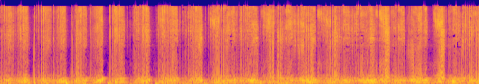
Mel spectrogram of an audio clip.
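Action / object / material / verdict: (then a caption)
scrape / metal mesh microphone grille / metal mesh / none. Long yellow nails on both hands scratch the hollow mesh grille of a black metal USB microphone quickly and intensely, with no cover on it. The result is a dense, continuous scraping and rustling with a heavy low-end rumble, broken by brief dips in the scratching and irregular bursts of bright grit.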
